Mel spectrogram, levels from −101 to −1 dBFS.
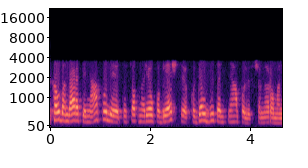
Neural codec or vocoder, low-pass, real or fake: none; 3.6 kHz; real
